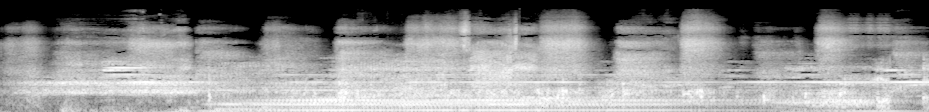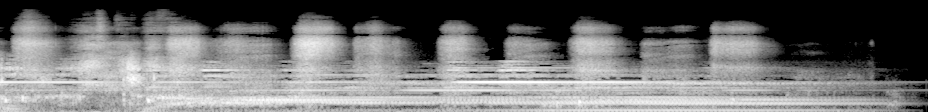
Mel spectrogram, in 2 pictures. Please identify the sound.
Testing layering. I hope I did a decent job. All parts were made with my voice, a bell, a plush (great puff filter), and a bottle of Coca-Cola life. All parts recorded with a CA desktop microphone. Some parts reversed. Some parts chopped up, some parts have wet or dry reverb. Some parts slowed down. Some parts were pitched up. (the breathing, but idk why, to make it sound like a woman? probably. but it sounds more like a male/kid/teen.) I raised the Hz a bit on the mic, so it sounds (slightly) better/worse.
EDIT: I saw a comment that made me laugh... it said it sounded more erotic than scary! Hahaha! Yeah that's true to be honest... The breathing sounds like a woman doing... uh... you know what. Yeah, sometimes my sounds do sound erotic... Hmmm...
